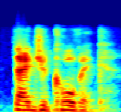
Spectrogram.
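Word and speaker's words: Dijakovic: and again uh because i've been challenged to pronounce his name correctly is dominick daijokovic you did pretty good there go and ask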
